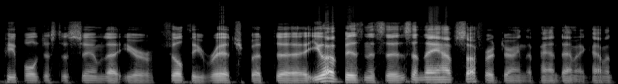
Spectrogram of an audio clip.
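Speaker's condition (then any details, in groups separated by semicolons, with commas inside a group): No condition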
